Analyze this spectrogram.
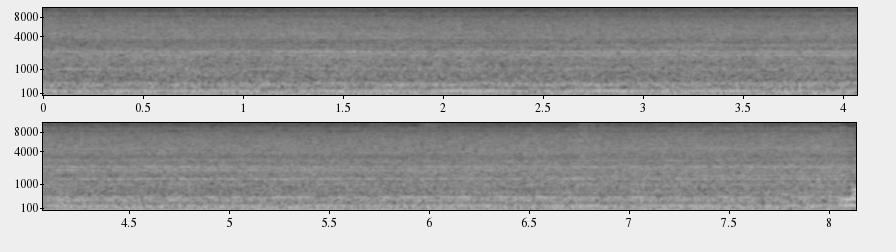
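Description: A train starts to pull away and rolls slowly along.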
